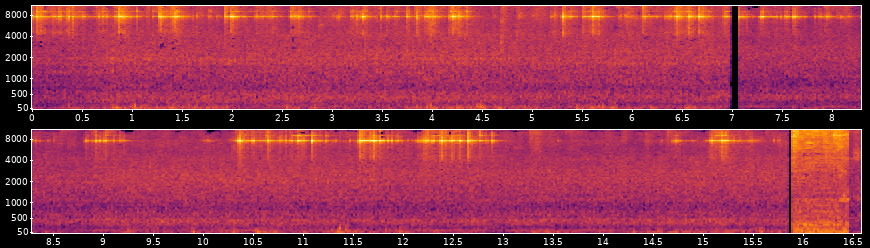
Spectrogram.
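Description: Small bell on a feather wand cat toy jingling in irregular bursts as the toy is shaken, over low handling rumble. Near the end a brief loud rush of noise.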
